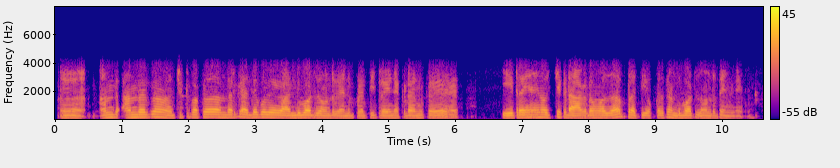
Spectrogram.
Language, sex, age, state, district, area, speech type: Telugu, male, 18-30, Andhra Pradesh, West Godavari, rural, conversation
